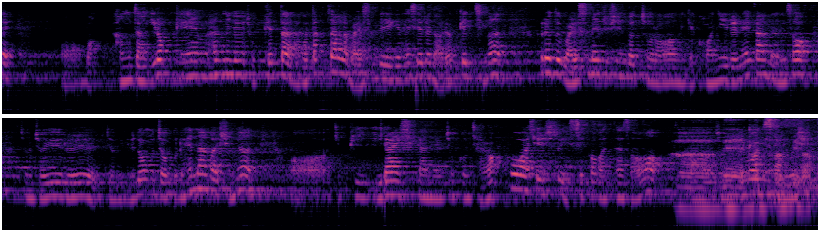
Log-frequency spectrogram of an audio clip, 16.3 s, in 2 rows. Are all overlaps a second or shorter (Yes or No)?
No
